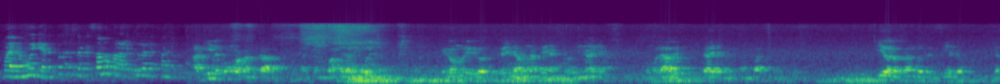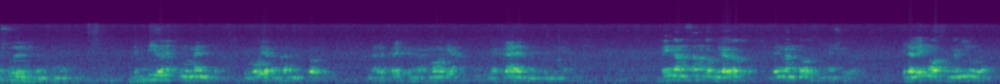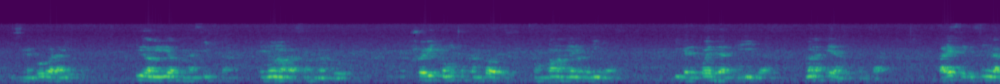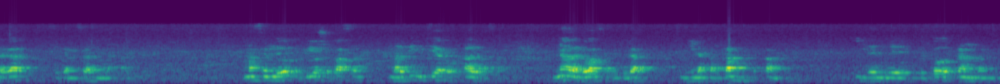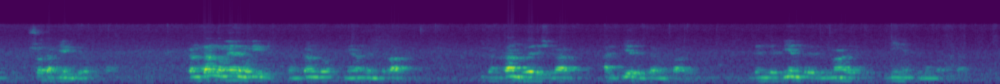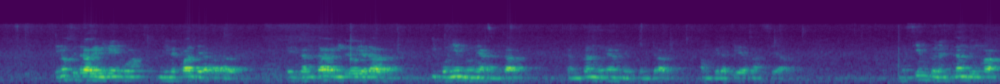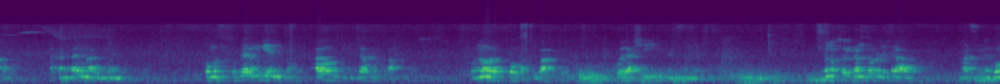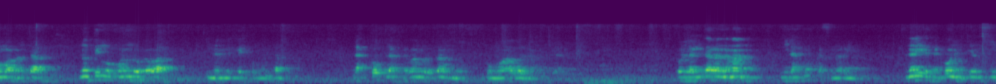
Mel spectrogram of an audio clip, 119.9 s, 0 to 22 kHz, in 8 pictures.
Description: Evento: Jornadas Políglotas Martín Fierro (City Bell, 1° de diciembre de 2023)
Palabras claves: Poesía ; Literatura gauchesca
